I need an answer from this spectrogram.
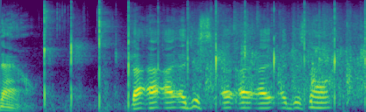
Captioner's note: applause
